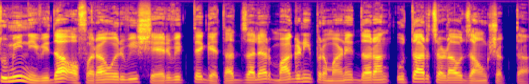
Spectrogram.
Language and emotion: Goan Konkani, neutral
